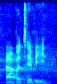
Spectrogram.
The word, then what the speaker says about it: Abitibi: Is any alternate pronunciations? Just Abitibi.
